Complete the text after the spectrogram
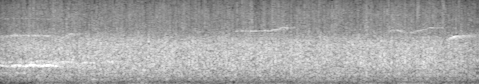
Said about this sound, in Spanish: aquí vamos, vamos a poner un, un espacio de aplausos, nada más.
